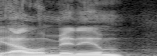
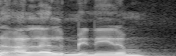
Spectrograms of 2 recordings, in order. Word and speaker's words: aluminium: That is the one word, however, in our language that I wish we did say like the Brits. I believe I do side on the aluminium.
